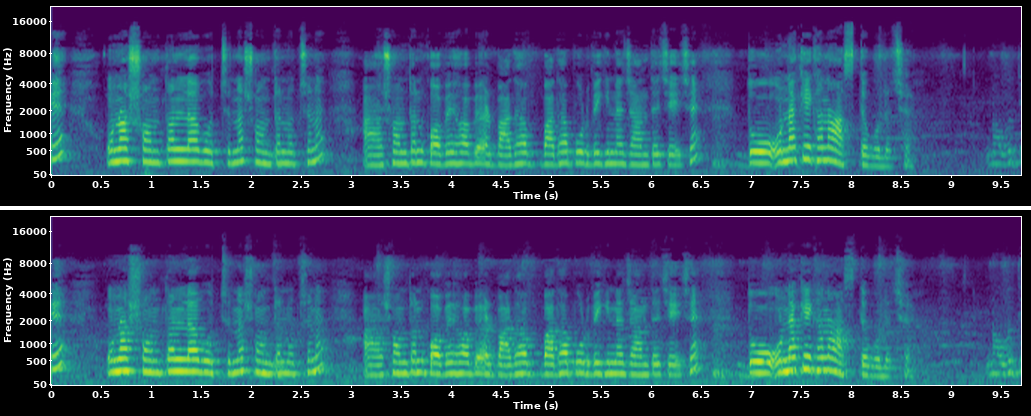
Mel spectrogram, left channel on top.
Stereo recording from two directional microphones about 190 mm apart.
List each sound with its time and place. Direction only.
0.5 s speech: 40° left (ahead or behind)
